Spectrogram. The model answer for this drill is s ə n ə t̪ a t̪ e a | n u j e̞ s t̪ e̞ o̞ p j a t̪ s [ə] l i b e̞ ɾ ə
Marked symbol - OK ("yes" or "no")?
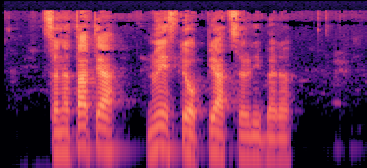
yes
